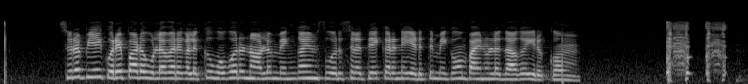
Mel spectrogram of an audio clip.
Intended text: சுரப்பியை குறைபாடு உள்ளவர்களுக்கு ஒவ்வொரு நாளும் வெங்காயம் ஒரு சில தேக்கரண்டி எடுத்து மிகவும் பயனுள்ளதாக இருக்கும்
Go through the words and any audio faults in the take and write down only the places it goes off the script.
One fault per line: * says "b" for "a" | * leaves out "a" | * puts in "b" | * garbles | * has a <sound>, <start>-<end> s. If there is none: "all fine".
* has a cough, 6.7-7.3 s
